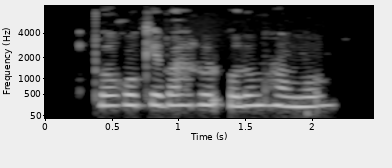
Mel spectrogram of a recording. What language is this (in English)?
Pashto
